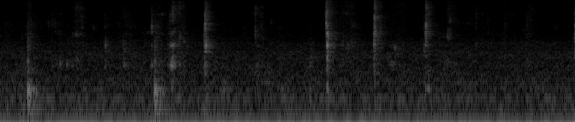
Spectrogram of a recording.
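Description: A person chewing a mouthful of mala xiangguo, with soft, irregular smacks and clicks about twice a second.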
